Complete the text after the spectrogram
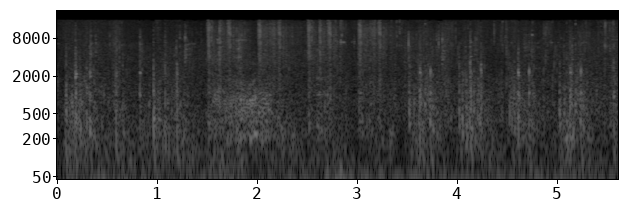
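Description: Heavy mechanical footsteps thud rhythmically over dry, rocky ground.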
